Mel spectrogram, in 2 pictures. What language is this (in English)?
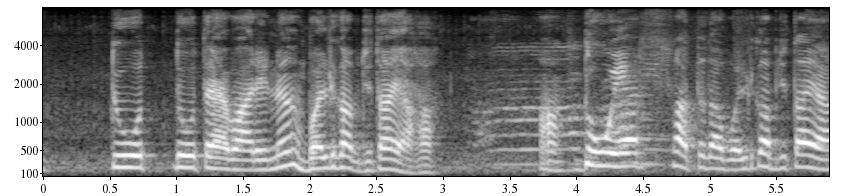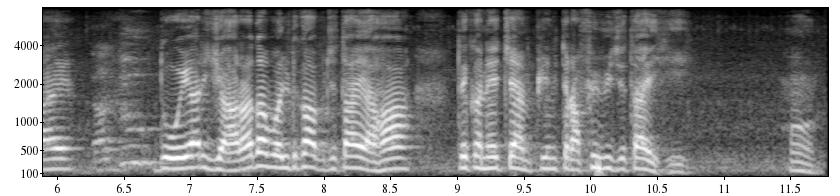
Dogri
